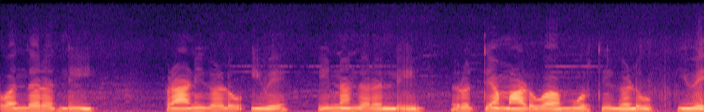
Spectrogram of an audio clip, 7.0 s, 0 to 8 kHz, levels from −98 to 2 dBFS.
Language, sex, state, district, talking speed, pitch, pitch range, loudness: Kannada, female, Karnataka, Chamarajanagar, 75 wpm, 160 Hz, 150-170 Hz, -19 LUFS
